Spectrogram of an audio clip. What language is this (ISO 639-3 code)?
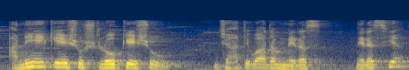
san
